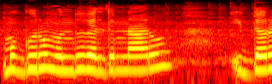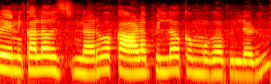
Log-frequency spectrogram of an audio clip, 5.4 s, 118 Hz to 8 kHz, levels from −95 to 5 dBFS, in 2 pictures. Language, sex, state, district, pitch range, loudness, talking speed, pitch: Telugu, female, Telangana, Hyderabad, 215-245 Hz, -18 LUFS, 120 wpm, 235 Hz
